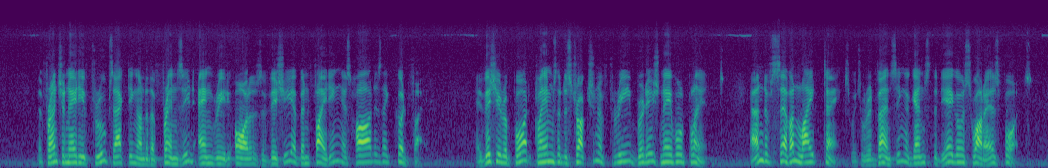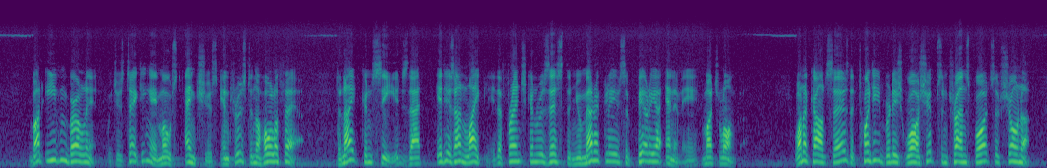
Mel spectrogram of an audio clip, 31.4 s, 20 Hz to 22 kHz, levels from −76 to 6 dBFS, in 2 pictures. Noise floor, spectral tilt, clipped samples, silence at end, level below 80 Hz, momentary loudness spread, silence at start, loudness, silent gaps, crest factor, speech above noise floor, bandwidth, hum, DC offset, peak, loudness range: -48 dBFS; -6 dB/octave; under 0.1%; 0.3 s; -62 dBFS; 10 LU; 0.55 s; -19 LUFS; none; 18 dB; 29 dB; 15 kHz; none; under 0.1%; 0 dBFS; 3 LU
